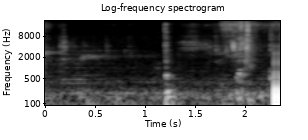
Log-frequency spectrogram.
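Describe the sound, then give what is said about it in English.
Hot water being poured out, a soft, steady trickle with a low background hiss, broken by a few sharper splashes and knocks near the end. “How much can you hear the water? How much? I don't know. We are pouring out.”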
